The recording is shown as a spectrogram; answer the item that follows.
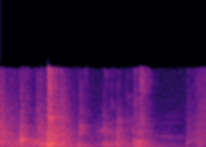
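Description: Someone rummaging through parts for a piece of foam: a run of short rustles, scrapes and light knocks.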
